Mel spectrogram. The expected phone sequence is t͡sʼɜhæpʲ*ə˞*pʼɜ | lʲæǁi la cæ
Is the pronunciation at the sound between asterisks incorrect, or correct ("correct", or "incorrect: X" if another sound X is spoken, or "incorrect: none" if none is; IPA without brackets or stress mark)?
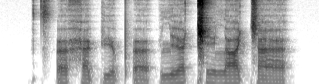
incorrect: ɜ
